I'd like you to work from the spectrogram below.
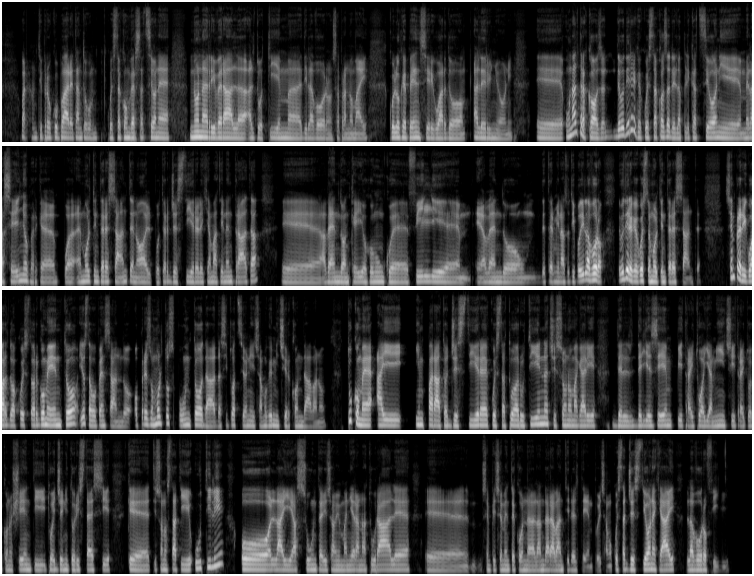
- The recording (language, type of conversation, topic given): Italian, podcast, Come riesci a mantenere dei confini chiari tra lavoro e figli?
- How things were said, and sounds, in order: "non" said as "on"; other background noise; "diciamo" said as "iciamo"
